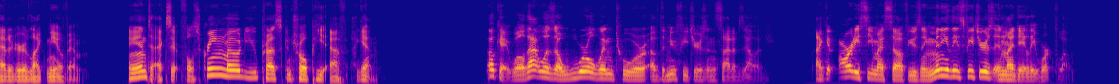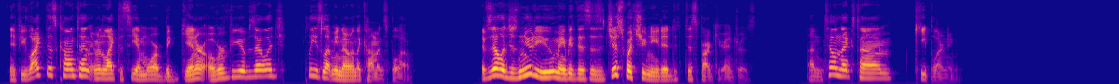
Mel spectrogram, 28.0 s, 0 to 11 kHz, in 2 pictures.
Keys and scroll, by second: 3.8 ctrl+p, 5.2 f, 17.4 w.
